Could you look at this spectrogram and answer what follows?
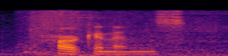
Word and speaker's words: Harkonnens: Is that how it's pronounced in the audiobook? Harkonnens.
